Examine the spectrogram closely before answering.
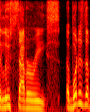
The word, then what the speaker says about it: Savarese: what is the pronunciation it depends where you are when i first moved down there was lou sabarez they were all saying my name was samris and then that's lou savarese in in italy you say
